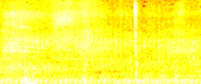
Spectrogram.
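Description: Jeep engine running at a steady low idle, heard from inside the cab, with a single sharp click a little over a second in.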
